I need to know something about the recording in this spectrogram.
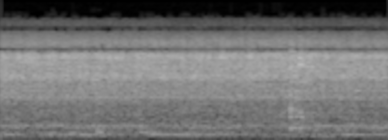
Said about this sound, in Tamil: கொஞ்சம் பெருஞ்சீரகம் போட்டுக்கிறேன், ஒரு பட்டை, ஒரு கிராம்பு, கொஞ்சோண்டு கல்பாசி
